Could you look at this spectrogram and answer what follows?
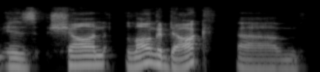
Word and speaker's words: Languedoc: with myself today um his name is Sean longa do um pronounced that correctly I believe you got it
